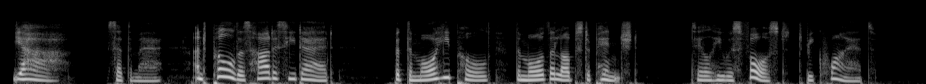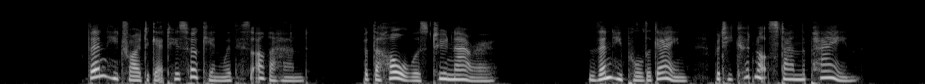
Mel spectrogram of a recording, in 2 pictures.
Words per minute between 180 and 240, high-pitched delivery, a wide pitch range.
Yes: average, 185 wpm; high, 215 Hz; wide, 5.9 semitones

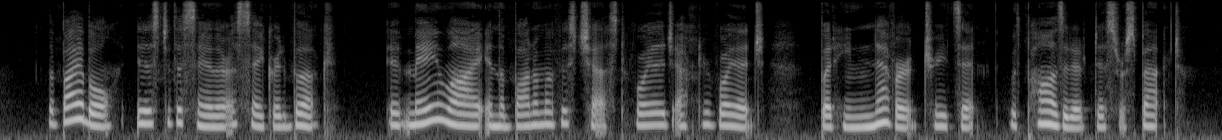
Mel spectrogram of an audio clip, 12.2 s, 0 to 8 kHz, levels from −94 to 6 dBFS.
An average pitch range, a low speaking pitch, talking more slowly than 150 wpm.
No: average, 3.4 semitones; high, 215 Hz; average, 140 wpm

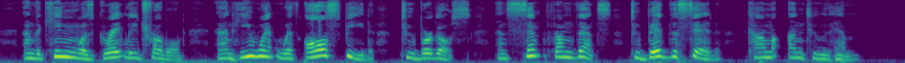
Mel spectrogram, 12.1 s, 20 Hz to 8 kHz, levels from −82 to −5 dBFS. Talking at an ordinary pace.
No: slow, 125 wpm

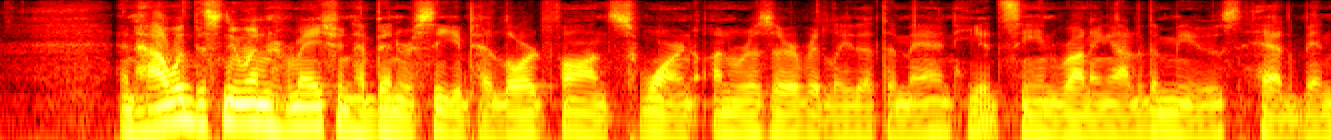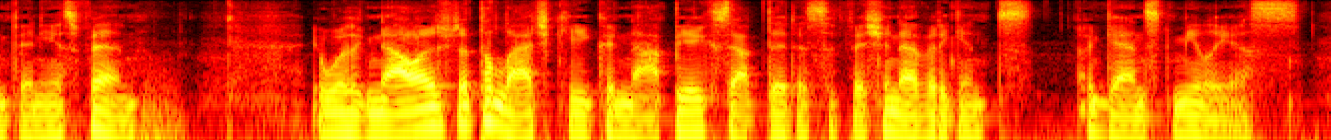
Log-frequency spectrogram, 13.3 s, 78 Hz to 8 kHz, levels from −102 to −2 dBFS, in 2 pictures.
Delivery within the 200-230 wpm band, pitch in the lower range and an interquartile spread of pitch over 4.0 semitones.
No: fast, 205 wpm; very low, 90 Hz; average, 2.8 semitones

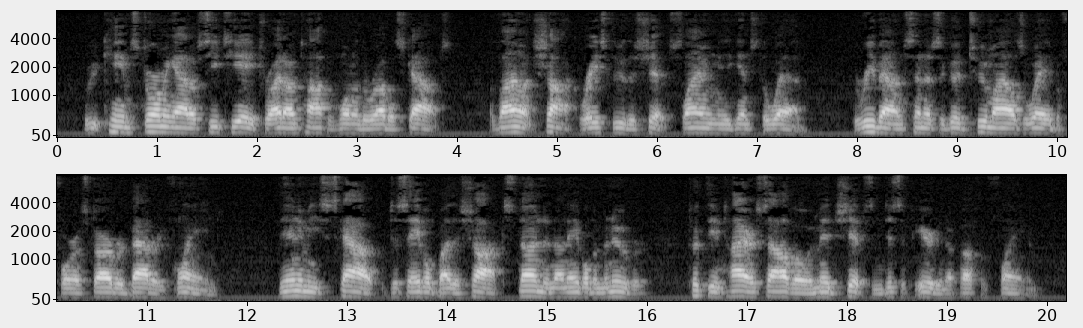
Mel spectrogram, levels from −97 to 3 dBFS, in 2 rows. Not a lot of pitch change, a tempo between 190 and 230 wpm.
Yes: narrow, 2.0 semitones; average, 195 wpm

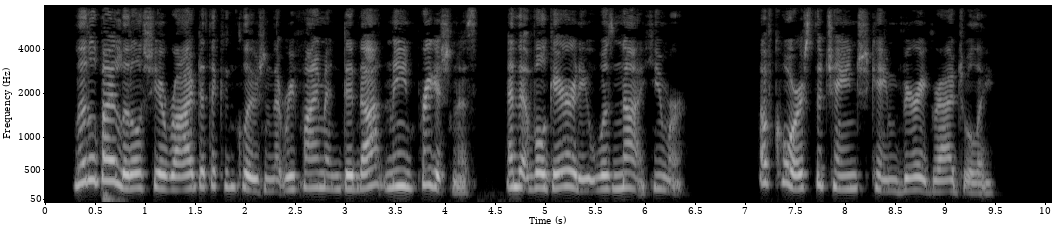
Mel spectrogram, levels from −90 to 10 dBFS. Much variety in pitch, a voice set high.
No: average, 5.0 semitones; high, 225 Hz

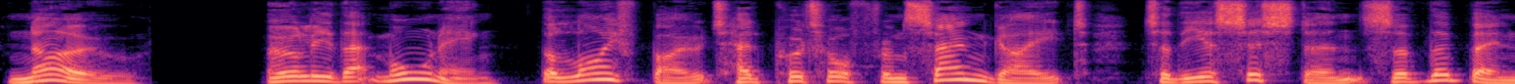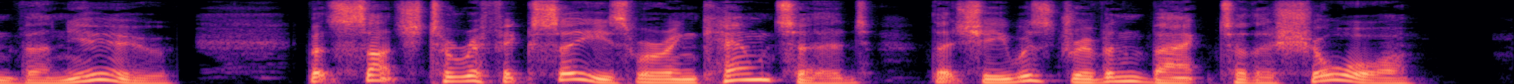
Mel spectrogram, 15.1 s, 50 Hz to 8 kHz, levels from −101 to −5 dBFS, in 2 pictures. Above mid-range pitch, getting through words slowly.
No: low, 130 Hz; slow, 125 wpm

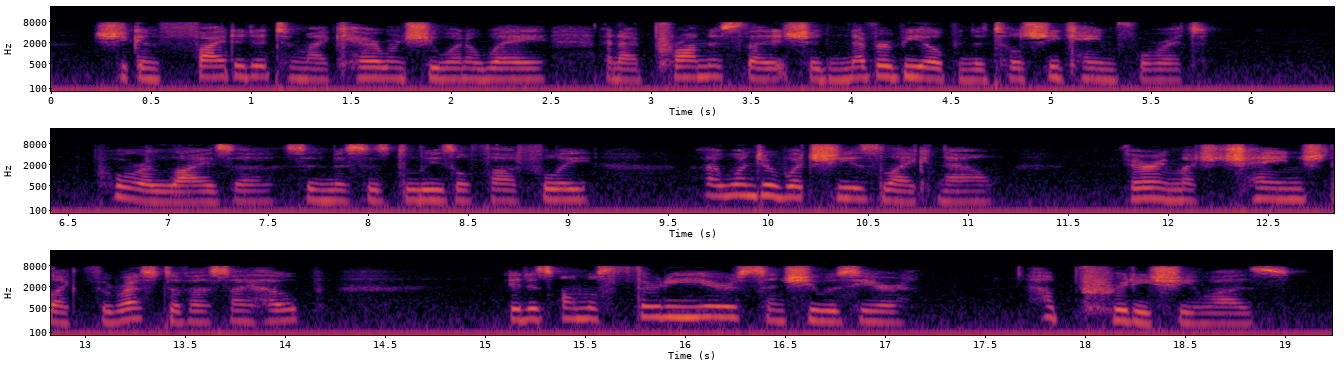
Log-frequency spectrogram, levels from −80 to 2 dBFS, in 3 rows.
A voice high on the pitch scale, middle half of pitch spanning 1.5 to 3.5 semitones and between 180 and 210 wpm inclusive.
Yes: high, 200 Hz; average, 2.9 semitones; average, 190 wpm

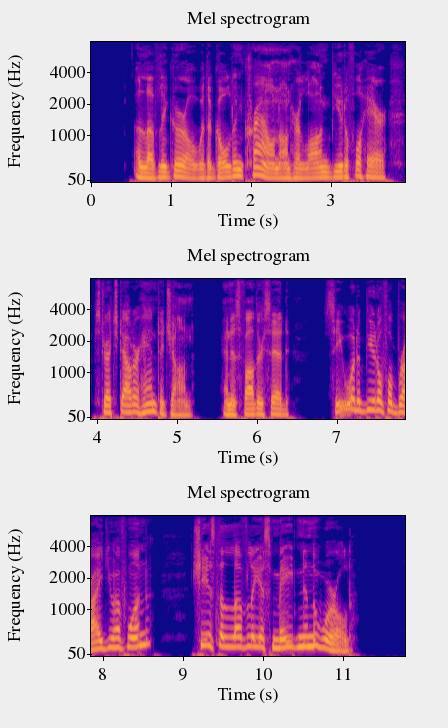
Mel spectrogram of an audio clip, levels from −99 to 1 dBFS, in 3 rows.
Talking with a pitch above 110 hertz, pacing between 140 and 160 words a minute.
No: medium, 140 Hz; average, 200 wpm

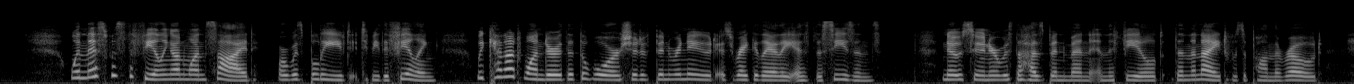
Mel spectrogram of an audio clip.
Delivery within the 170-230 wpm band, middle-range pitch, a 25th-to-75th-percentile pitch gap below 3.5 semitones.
No: average, 200 wpm; high, 215 Hz; average, 3.1 semitones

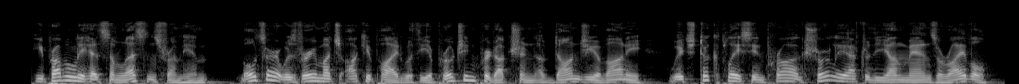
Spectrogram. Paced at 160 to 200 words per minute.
Yes: average, 175 wpm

